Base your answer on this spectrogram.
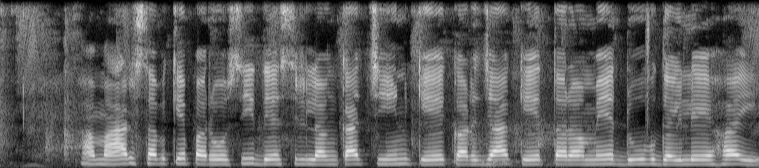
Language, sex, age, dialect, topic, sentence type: Magahi, female, 18-24, Western, banking, statement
